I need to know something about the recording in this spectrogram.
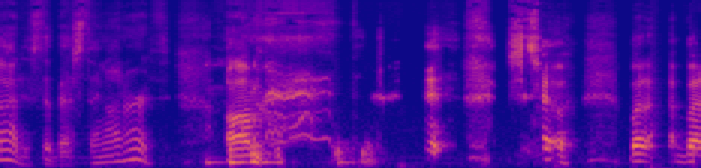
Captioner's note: chuckles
